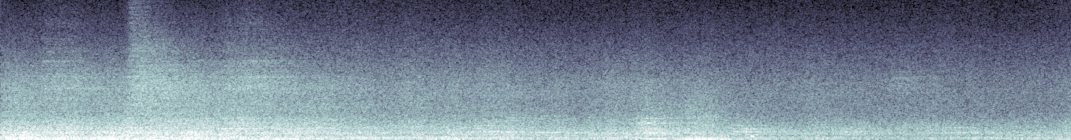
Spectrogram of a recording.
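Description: Steady rush of water pouring through a hatchery fish channel and chute as coho salmon are crowded down into the baskets, slowly fading. Faint voices come through about two thirds of the way in.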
